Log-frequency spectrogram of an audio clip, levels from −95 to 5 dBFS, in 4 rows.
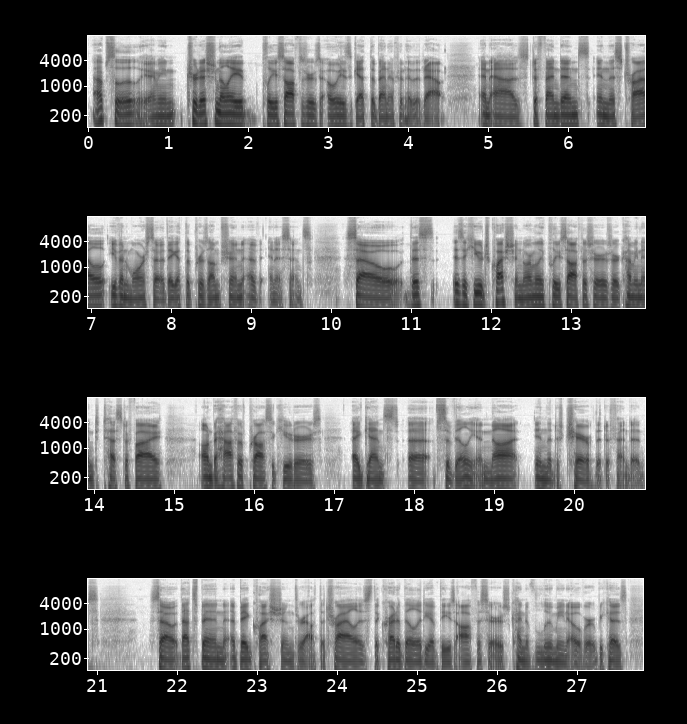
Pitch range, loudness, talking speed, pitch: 90-105 Hz, -21 LUFS, 165 wpm, 95 Hz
